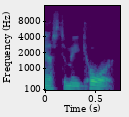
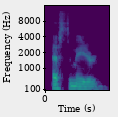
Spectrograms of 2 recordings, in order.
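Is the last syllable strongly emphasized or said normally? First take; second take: emphasized; normally. First: The final syllable is stressed very strongly. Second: The final syllable carries no special emphasis. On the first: "I won't usually emphasize the tor that extremely" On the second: "Just say estimator"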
